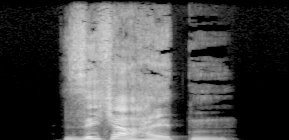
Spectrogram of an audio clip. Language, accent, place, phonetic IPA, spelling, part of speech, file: German, Germany, Berlin, [ˈzɪçɐhaɪ̯tn̩], Sicherheiten, noun, De-Sicherheiten.ogg
- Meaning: plural of Sicherheit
